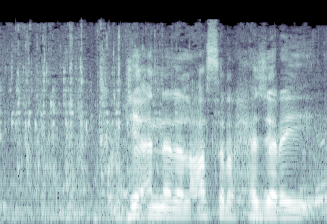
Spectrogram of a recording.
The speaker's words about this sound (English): In some places, they're tapping water from underground pipes.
